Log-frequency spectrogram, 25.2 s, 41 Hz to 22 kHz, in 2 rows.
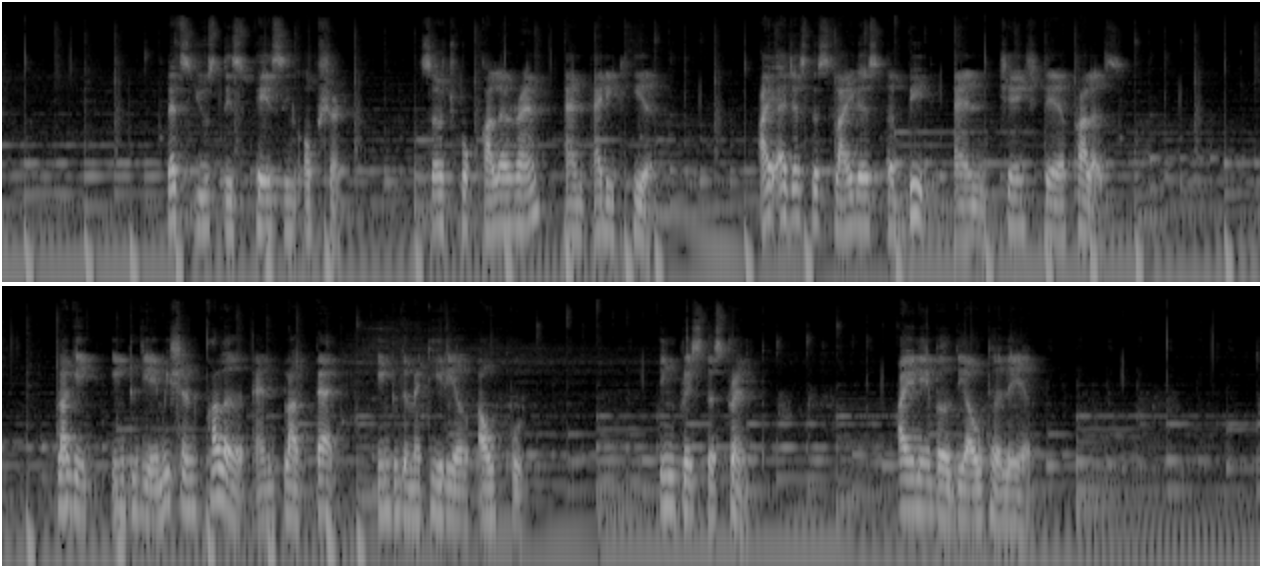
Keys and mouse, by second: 0.0 click, 1.6 click, 3.9 q, 4.0 shift+a, 7.0 click, 8.8 click, 9.7-10.4 drag, 10.7 click, 11.7 click, 14.1-14.4 drag, 15.8-17.1 drag, 19.2-21.6 drag, 22.2-23.6 drag.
